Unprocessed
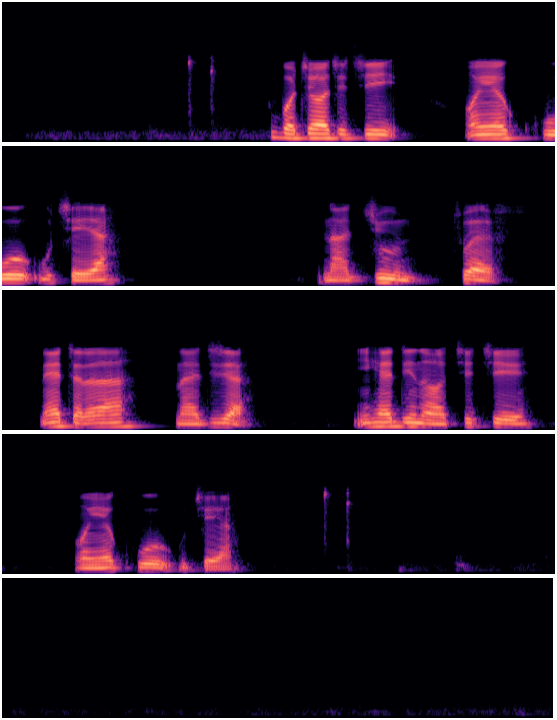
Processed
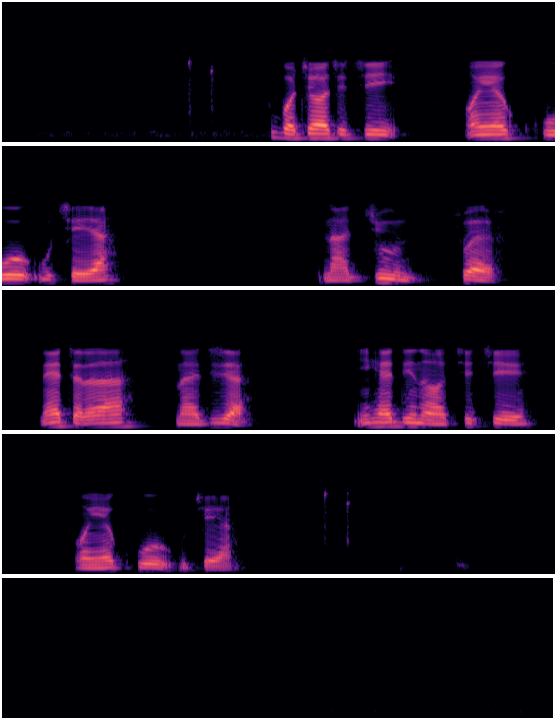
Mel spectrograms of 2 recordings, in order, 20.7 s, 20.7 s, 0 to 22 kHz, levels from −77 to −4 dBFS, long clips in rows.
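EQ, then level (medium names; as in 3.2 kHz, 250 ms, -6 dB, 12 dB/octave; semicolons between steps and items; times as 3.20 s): band-pass 240–3000 Hz; -7.0 dB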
